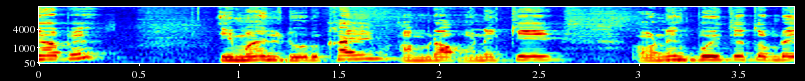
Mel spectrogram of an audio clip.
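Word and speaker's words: Durkheim: এটা ঠিক হয়ে যাবে ওকে ইমাইল ডুরখাইম এটার উচ্চারণটা কি হবে ইমাইল ডুরখাইম আমরা অনেকে অনেক বইতে তোমরা ইমাইল ডার্কাইম হিসেবেও দেখতে পারো ওকে ম্যাক্স ওয়েভার ম্যাক্স ওয়েভার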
